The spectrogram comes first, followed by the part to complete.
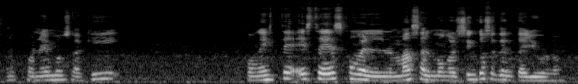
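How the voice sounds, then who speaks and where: A woman narrates a live drawing class at an easy pace, speaking directly to her viewers. Her voice sits in an ordinary middle pitch and often drops quietly as she concentrates. A faint hiss of room noise sits behind her. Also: poor audio. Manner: soft, unhurried, talks while drawing. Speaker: drawing teacher. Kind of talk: live-streamed drawing lesson.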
